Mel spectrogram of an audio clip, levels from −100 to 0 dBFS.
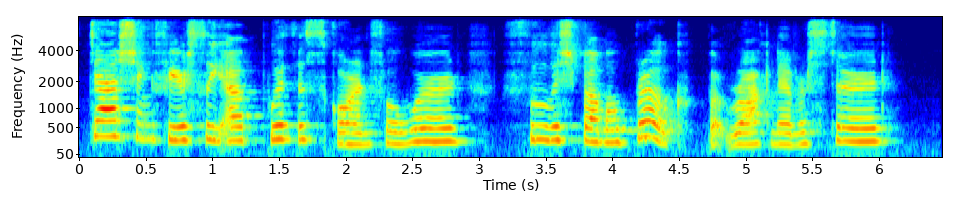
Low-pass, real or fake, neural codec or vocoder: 7.2 kHz; fake; vocoder, 44.1 kHz, 128 mel bands, Pupu-Vocoder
